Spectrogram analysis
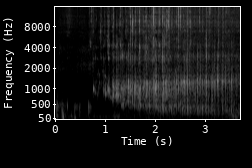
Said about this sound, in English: Oh, yeah, that's a good pour right there. Look how foamy that is, though. Yeah, it gets really foamy. It gets super foamy.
